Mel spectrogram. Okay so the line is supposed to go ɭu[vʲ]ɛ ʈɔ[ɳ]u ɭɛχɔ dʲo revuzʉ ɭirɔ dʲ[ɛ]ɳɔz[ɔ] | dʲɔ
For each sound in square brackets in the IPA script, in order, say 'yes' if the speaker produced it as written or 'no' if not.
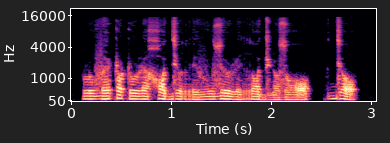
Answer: no, no, yes, yes

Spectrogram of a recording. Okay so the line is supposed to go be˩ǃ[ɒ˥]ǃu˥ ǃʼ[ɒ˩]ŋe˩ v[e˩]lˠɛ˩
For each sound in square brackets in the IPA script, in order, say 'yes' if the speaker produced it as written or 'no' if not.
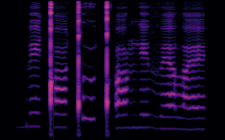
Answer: no, yes, no

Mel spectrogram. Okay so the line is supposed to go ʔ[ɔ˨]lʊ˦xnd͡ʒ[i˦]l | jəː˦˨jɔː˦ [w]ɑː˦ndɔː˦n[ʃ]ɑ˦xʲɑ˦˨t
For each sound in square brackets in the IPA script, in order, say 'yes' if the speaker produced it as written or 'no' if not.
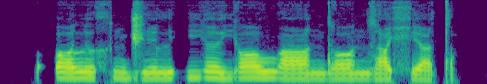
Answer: no, no, yes, no

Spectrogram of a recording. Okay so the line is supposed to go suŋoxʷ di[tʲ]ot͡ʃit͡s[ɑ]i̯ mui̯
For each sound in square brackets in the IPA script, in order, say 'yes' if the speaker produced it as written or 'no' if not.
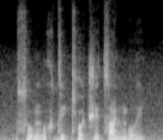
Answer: no, yes

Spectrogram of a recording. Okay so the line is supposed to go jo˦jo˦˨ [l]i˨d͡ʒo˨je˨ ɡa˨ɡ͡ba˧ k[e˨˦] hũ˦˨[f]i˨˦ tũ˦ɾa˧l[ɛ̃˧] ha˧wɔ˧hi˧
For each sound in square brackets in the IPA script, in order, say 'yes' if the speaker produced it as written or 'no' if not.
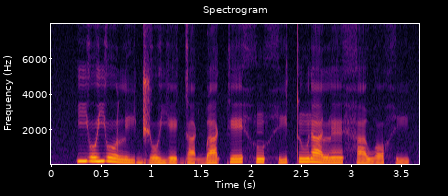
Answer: yes, no, no, yes

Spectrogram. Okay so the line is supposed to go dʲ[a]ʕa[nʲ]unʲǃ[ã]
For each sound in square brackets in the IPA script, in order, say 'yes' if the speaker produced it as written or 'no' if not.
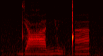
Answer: yes, yes, yes

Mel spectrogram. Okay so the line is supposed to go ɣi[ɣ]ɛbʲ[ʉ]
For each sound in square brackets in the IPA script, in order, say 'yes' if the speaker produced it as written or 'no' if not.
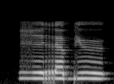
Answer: no, yes

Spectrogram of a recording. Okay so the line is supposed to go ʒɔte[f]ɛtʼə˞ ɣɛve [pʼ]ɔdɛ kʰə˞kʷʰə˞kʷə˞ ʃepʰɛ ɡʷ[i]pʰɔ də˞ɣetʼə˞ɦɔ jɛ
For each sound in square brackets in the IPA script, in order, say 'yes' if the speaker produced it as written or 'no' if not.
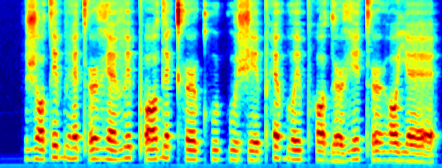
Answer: no, yes, no

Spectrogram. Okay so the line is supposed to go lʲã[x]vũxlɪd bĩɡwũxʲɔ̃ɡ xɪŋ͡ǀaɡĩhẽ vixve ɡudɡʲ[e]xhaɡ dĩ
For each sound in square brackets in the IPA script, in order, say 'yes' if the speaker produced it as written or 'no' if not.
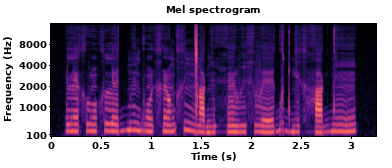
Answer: yes, no

